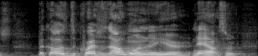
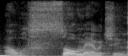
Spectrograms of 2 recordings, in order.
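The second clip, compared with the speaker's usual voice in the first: normal talking voice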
